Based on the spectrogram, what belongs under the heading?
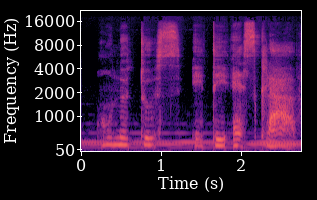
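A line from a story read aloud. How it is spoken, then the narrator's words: Murmured. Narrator (French): murmura-t-il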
